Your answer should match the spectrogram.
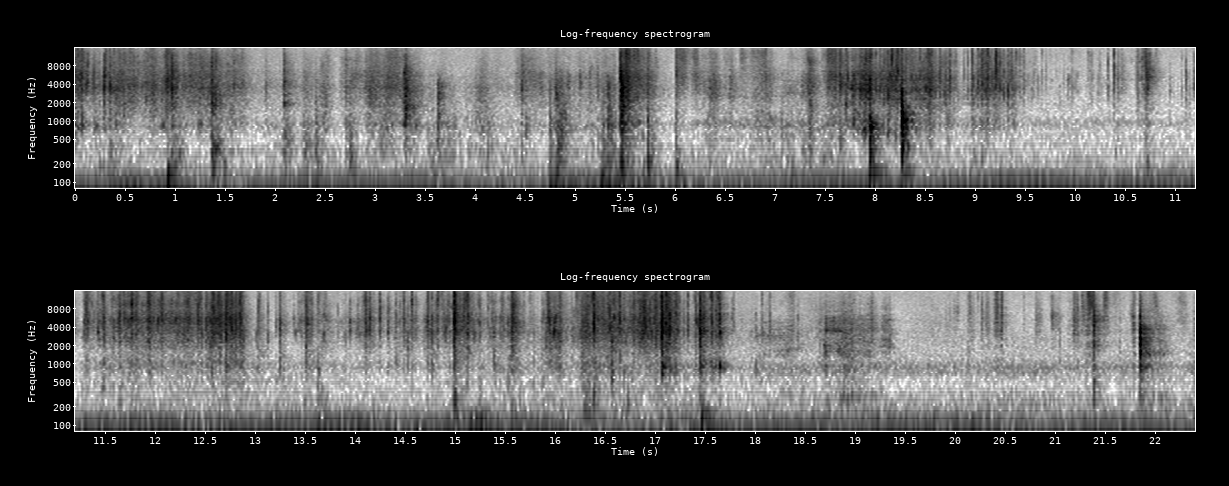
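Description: White tissue paper crinkling and rustling in irregular bursts as it is folded and pressed around a small pottery tumbler, with short tearing sounds and scattered light taps; a sharper knock comes about eight seconds in.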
